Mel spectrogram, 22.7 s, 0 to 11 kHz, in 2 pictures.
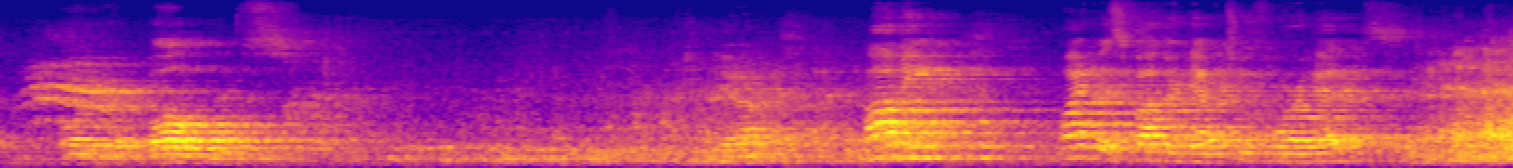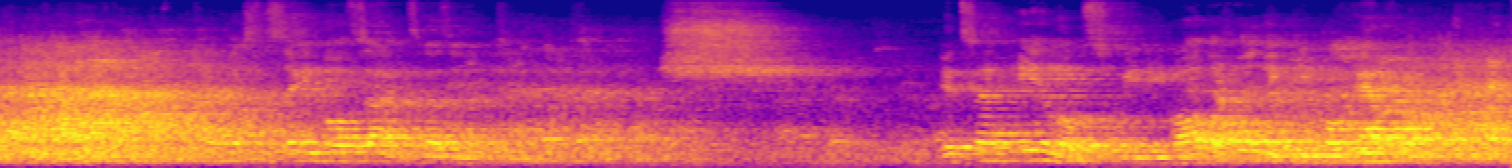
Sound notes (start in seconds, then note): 2.8 congregation chuckles quietly; 10.3 congregation laughs; 22.4 congregation laughs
